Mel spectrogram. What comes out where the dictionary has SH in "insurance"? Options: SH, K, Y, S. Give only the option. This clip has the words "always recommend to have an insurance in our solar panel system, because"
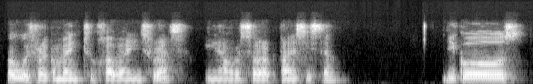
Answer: S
